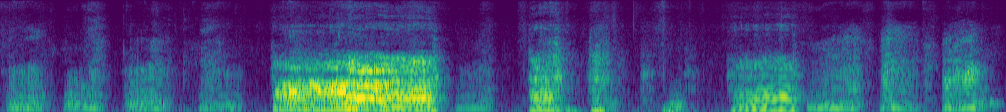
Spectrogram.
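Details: German Shepherd parents Grunt and Roux playing with their puppy daughter and teaching her to play; deep, rumbling, harmonic growls and grumbles come in short bursts, with one long, wavering growl in the middle, indoors.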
